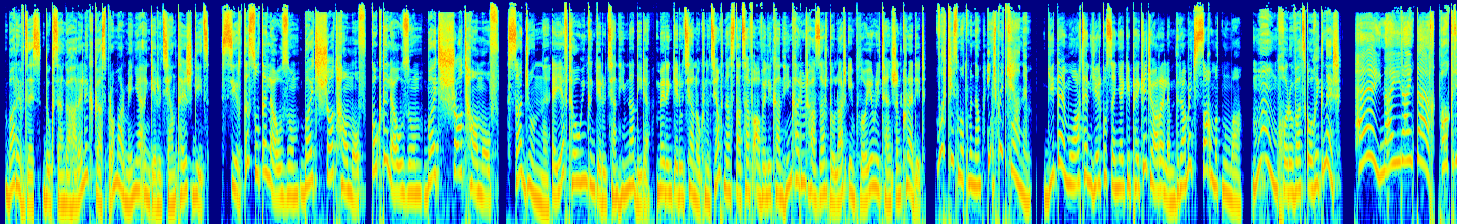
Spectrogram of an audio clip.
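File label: Armenian, General; GoLocalise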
